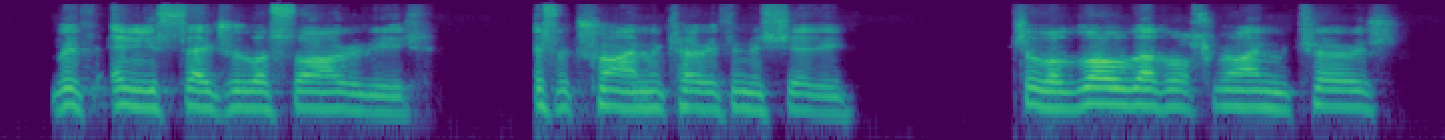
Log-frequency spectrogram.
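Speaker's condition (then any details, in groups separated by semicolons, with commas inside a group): Throat cancer survivor; survivor for 21 years; speech may be hard to understand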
